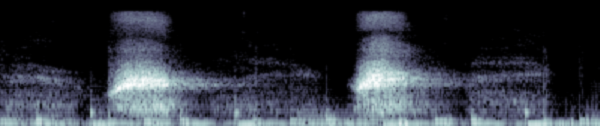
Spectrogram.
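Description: Two hard breaths out through the mouth, about a second and a half apart: a woman exhaling with effort on squat reps while holding dumbbells. Faint background music with a low beat runs underneath.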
